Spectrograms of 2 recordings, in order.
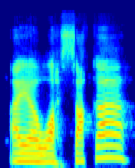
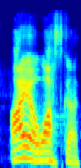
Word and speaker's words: ayahuasca: This would be for magic mushrooms and ayahuasca. I don't know if I'm pronouncing that right. Ayahuasca.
